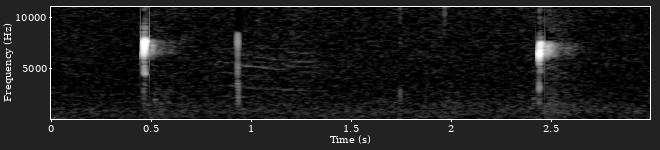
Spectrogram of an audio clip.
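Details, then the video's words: Two crisp, high-pitched chips, about two seconds apart, from a male Northern Cardinal eating seeds on a ripe banana at a feeder, heard close up with faint background hiss. "Cardinal 🐦Meets Banana - Feeding Chirp Sounds"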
